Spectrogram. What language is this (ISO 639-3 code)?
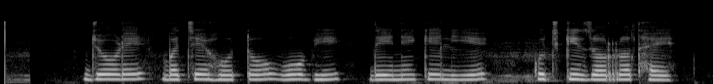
urd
